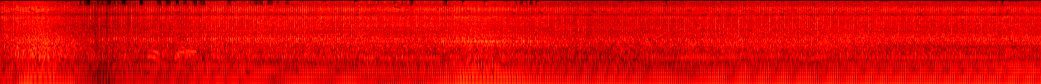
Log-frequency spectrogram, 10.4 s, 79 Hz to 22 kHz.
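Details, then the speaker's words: Peugeot 205 diesel started after sitting unused a long time, with a new battery fitted, oil and coolant checked; it needed a little revving to start. Even, steady diesel clatter at idle with two short throttle blips, settling smoothly: a normal, healthy diesel idle. "that's what a diesel sounds like right what the owner had to do there was rev it a little bit to get it started"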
